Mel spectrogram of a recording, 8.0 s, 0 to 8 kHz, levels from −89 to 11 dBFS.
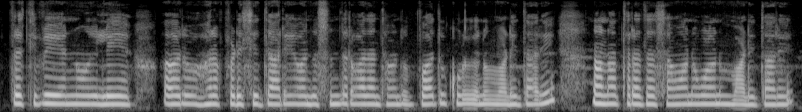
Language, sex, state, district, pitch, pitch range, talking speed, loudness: Kannada, female, Karnataka, Chamarajanagar, 225 Hz, 220-230 Hz, 105 wpm, -17 LUFS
